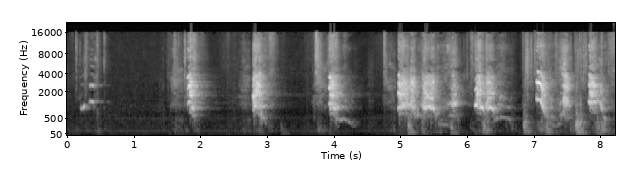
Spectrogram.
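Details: A Shiba Inu objects with harsh, hoarse, yelping barks, each about half a second, in quick bursts growing denser and more insistent, protesting someone using a step stool without wearing shoes.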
